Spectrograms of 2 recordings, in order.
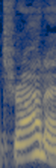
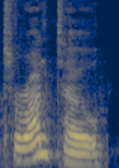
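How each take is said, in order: First: It is reduced locally, like Trana. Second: It is said fully, with clear T sounds.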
